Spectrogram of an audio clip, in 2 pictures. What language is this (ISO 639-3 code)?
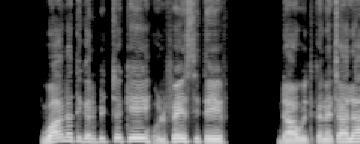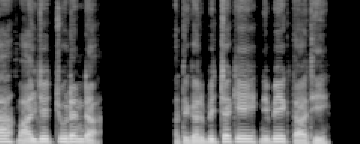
orm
